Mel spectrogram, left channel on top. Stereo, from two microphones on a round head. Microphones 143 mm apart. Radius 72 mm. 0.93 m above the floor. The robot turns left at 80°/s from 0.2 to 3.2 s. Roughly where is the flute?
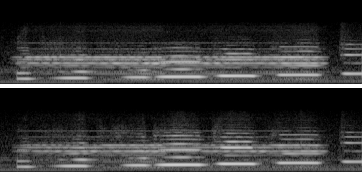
Ahead left.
